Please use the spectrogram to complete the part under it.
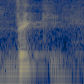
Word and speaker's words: Vicki: V-I-C-I, I, I pronounce it Vicky.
